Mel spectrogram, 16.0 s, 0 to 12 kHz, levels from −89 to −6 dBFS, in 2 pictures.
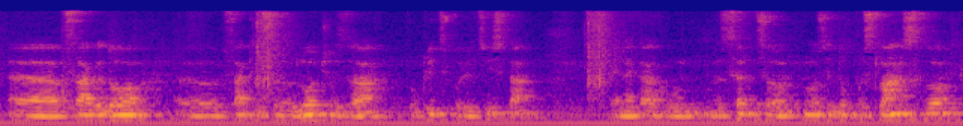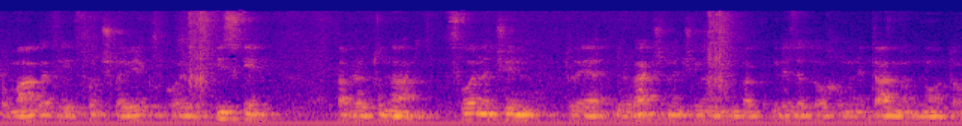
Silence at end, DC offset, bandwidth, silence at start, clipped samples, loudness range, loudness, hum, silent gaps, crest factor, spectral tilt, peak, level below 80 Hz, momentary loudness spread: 0 s; under 0.1%; 9.6 kHz; 0 s; under 0.1%; 3 LU; -35 LUFS; none; none; 18 dB; -5.5 dB/octave; -16 dBFS; -50 dBFS; 9 LU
